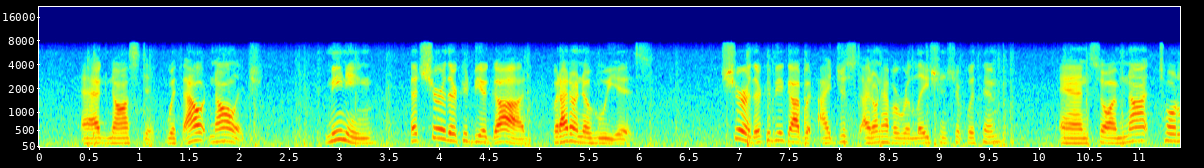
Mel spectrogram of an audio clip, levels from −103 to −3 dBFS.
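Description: No faults: the speech sits about 16 dB above room noise, and the band tops out near 7.6 kHz with at most faint coding damage, consistent with AMR wideband (HD Voice) at a high rate such as 23.05 kbit/s.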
